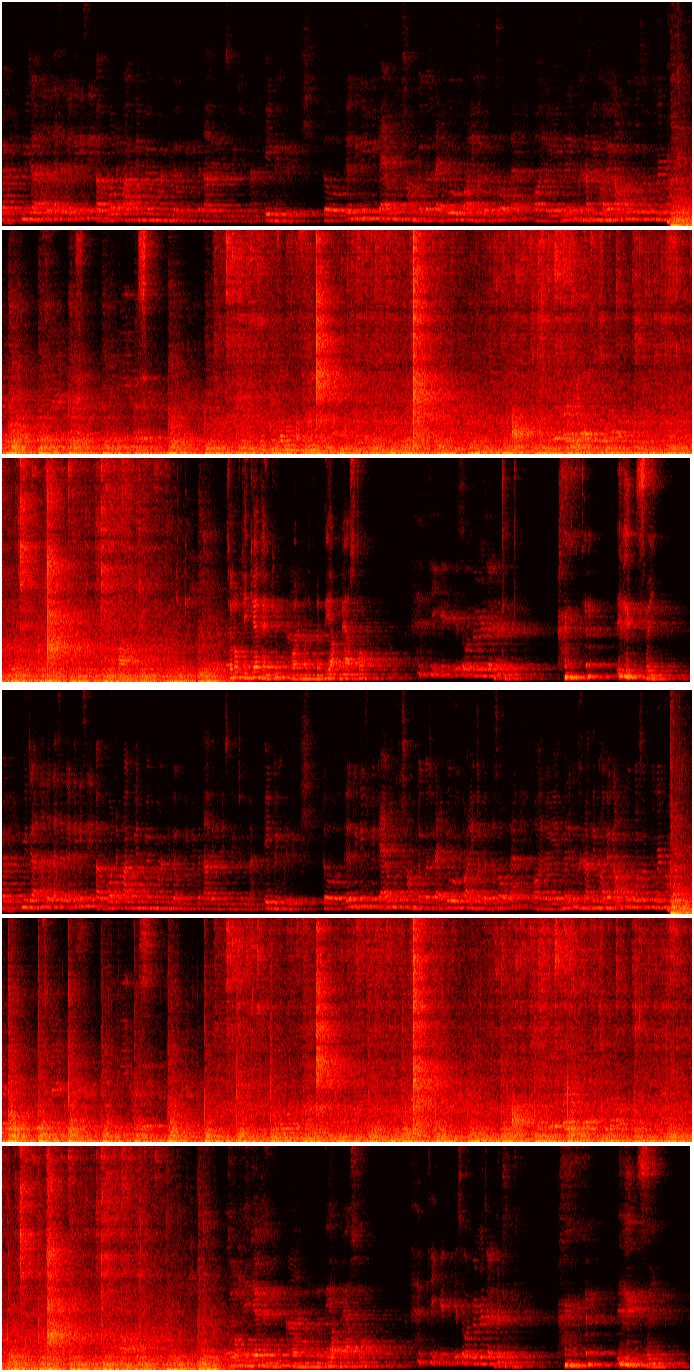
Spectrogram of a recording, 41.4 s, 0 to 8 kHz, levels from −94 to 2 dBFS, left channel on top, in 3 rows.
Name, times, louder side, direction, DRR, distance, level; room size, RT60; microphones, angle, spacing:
voice 1, 0.0-6.1 6.4-13.9 14.4-15.8 16.1-18.0 21.9-24.3 24.7-27.5 27.8-29.0 30.5-31.0 31.3-32.5 33.3-33.6 35.8-37.6, right 1 dB, 25° right, -2 dB, 0.4 m, -52 dB
voice 2, 13.3-13.7 15.3-15.4 16.5-17.0 19.0-22.1 24.6-25.0 25.3-26.0 29.9-31.4 32.1-35.0 37.7-37.8 38.7-39.4 39.9-40.7, left 3 dB, 65° left, 3 dB, 0.3 m, -47 dB
sound 1, 13.4-31.9, right 1 dB, 90° right, 0.4 m, -39 dB
sound 2, 18.0-30.9, equal, 20° left, 0.7 m, -43 dB
4.5 x 2.4 x 4.1 m, 2.8 s
head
